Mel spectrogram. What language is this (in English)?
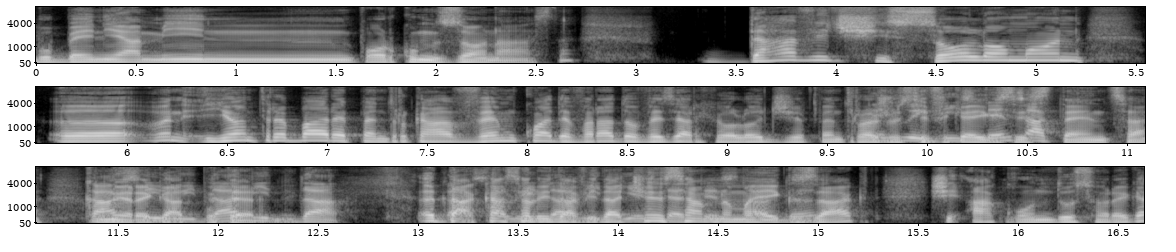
Romanian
